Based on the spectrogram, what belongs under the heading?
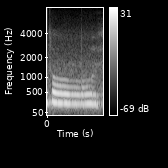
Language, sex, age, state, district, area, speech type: Tamil, female, 18-30, Tamil Nadu, Tiruvarur, urban, spontaneous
